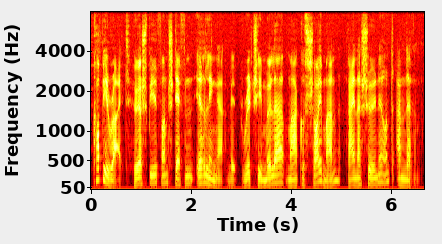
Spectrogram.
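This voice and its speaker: A man's voice: on the low side, very animated, unhurried, dry recording. A man announcing radio drama credits in a scripted style.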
